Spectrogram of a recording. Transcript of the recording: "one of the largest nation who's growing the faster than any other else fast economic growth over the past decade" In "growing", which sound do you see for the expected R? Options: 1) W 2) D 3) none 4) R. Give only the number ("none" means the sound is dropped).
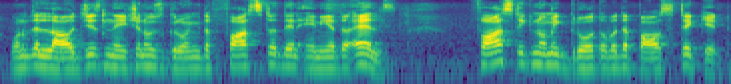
4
